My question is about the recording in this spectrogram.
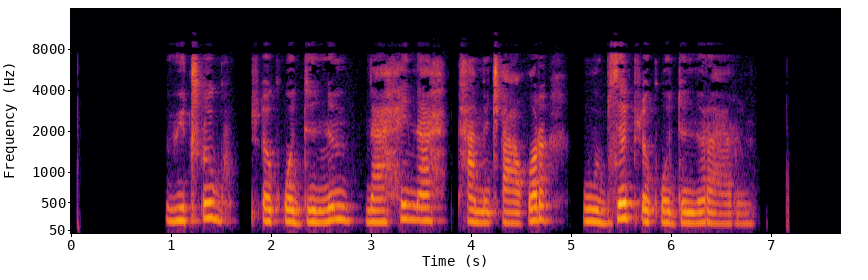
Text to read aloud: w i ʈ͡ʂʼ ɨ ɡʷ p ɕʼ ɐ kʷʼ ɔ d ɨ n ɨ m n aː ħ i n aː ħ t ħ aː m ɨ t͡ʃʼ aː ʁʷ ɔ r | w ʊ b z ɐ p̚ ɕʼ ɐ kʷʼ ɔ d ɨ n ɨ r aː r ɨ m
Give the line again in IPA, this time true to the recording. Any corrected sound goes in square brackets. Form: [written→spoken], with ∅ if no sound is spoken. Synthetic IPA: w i ʈ͡ʂʼ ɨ ɡʷ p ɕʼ ɐ kʷʼ ɔ d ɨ n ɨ m n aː ħ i n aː ħ t ħ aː m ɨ t͡ʃʼ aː ʁʷ ɔ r | w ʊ b z ɐ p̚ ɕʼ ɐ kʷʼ ɔ d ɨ n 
